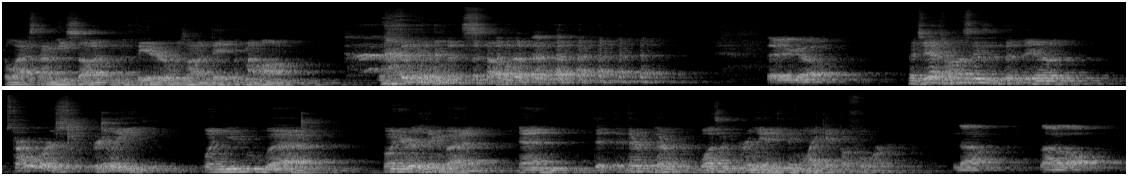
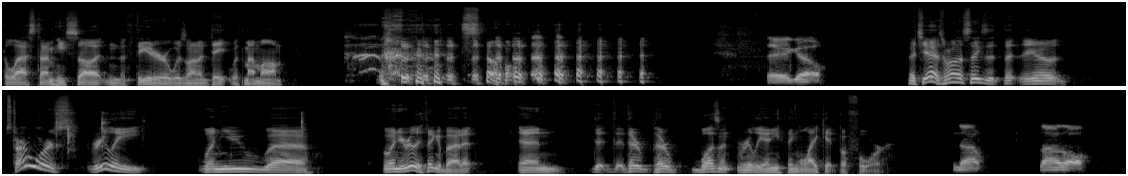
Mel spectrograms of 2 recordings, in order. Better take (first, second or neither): second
